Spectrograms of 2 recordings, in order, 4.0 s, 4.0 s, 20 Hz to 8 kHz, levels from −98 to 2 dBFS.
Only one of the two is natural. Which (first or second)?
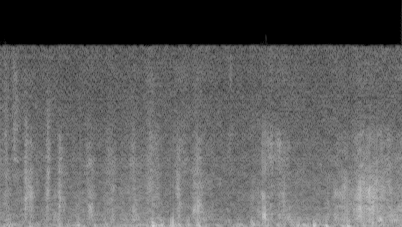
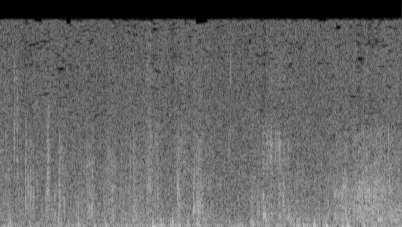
second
